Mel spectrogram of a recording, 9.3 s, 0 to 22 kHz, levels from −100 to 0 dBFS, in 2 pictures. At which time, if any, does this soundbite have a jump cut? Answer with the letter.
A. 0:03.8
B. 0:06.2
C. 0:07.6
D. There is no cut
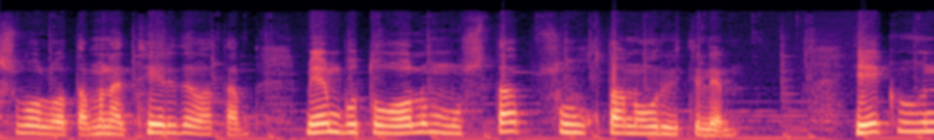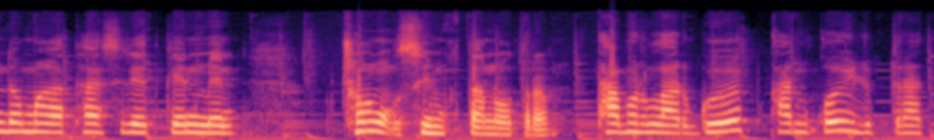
C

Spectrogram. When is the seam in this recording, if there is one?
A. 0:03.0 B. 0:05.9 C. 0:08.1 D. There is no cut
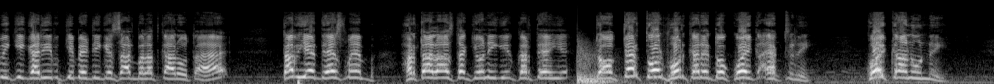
B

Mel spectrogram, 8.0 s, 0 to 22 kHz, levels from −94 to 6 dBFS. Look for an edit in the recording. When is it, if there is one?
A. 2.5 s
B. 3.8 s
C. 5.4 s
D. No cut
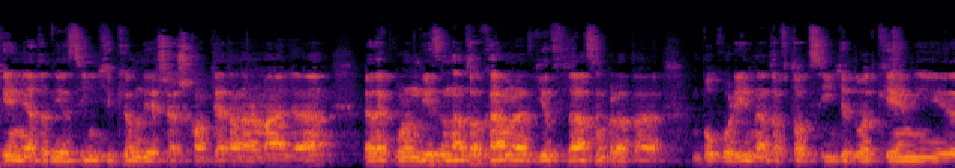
D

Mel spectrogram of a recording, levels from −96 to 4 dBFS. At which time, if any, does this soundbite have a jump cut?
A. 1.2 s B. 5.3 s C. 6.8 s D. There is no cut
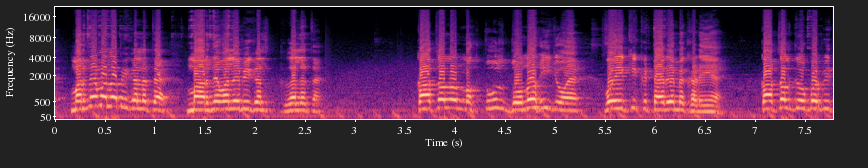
D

